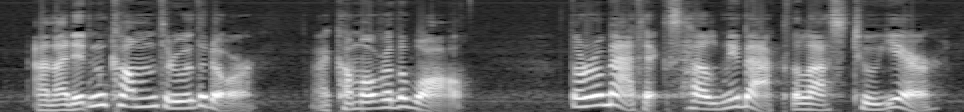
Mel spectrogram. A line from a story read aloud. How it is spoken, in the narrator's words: said old Ben dryly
